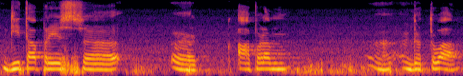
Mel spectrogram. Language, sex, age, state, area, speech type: Sanskrit, male, 18-30, Uttar Pradesh, rural, spontaneous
